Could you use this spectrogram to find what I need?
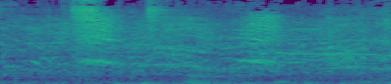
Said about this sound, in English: So kind of a stunned crowd at Fairview. This one's been back and forth.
